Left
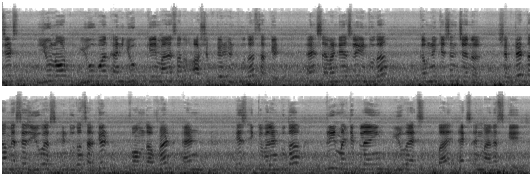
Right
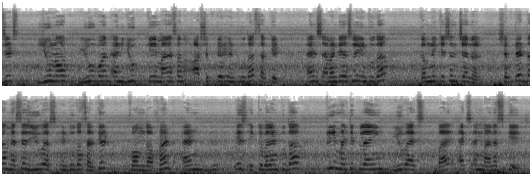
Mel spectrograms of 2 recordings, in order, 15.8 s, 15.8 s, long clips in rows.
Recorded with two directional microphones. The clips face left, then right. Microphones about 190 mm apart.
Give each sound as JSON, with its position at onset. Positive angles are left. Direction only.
{"t": 0.6, "sound": "a man's voice", "side_deg": -40}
